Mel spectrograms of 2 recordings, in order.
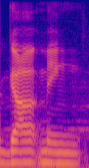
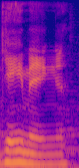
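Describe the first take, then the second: First: The name is read with a Cantonese pronunciation. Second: The name is read like the English word gaming. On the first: The speaker calls it right. "Ga Ming in Cantonese" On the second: The speaker calls it wrong. "it's not gaming"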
